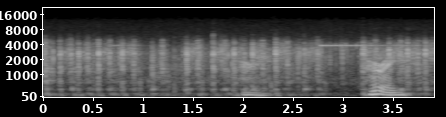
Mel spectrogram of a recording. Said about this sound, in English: And the typewriter clacked away.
